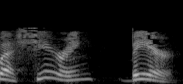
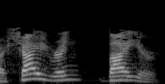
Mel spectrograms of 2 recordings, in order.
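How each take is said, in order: First: Bear is said as one short syllable. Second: Bear is drawn out into two syllables.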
